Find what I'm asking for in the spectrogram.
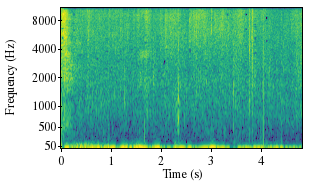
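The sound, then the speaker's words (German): Footsteps of people walking up a hiking trail on the Hörnle during an herb walk, with irregular soft steps under steady rustling, windy noise. “Aber vielleicht gehen wir jetzt einfach trotzdem weiter, wir wollen ja rauf. Okay, gut, weiter geht's.”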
